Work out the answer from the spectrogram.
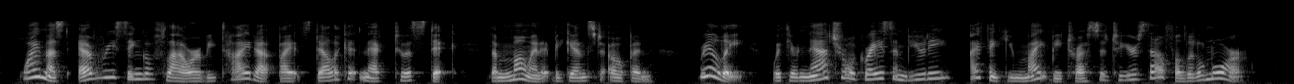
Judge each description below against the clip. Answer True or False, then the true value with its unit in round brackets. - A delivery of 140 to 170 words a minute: False (180 wpm)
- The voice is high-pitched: True (230 Hz)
